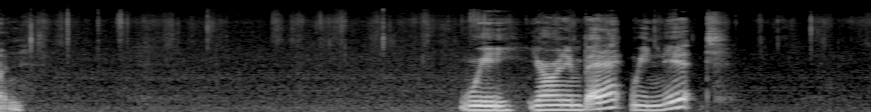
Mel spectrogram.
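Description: Knitting needles click softly together.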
